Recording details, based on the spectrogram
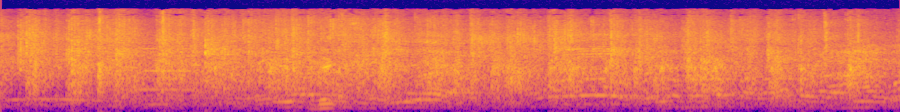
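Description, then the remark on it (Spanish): A crowd of people applauds steadily for several seconds, the dense crackle of many hands clapping at once, with a few voices murmuring underneath, applauding a fellow participant to motivate him while the audio for a recording is being prepared. “Entonces vamos, mientras estamos preparando el audio, ¿quieren dar un aplauso al compañero para motivar?”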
